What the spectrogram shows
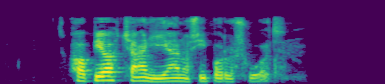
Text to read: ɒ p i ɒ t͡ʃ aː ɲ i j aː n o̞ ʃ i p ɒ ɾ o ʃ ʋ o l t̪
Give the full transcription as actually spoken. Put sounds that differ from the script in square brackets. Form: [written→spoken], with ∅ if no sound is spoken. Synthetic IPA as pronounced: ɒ p [i→j] ɒ t͡ʃ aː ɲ i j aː n o̞ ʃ i p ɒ ɾ o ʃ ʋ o l t̪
